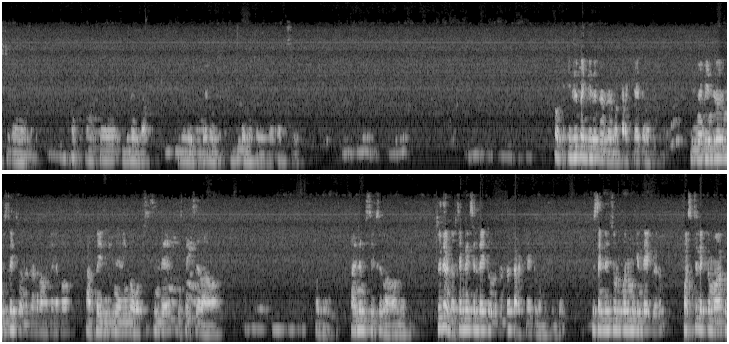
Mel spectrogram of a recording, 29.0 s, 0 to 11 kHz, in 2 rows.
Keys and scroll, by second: 0.3 Escape, 1.1 Escape, 1.5 Escape, 3.0 Escape, 3.4 Escape, 3.6 Escape, 3.7 Escape, 3.8-4.7 typing, 16.7 ctrl+a, 24.2 Escape, 24.8-25.1 typing.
